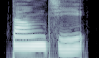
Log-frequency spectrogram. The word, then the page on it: 当即: dāng jí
